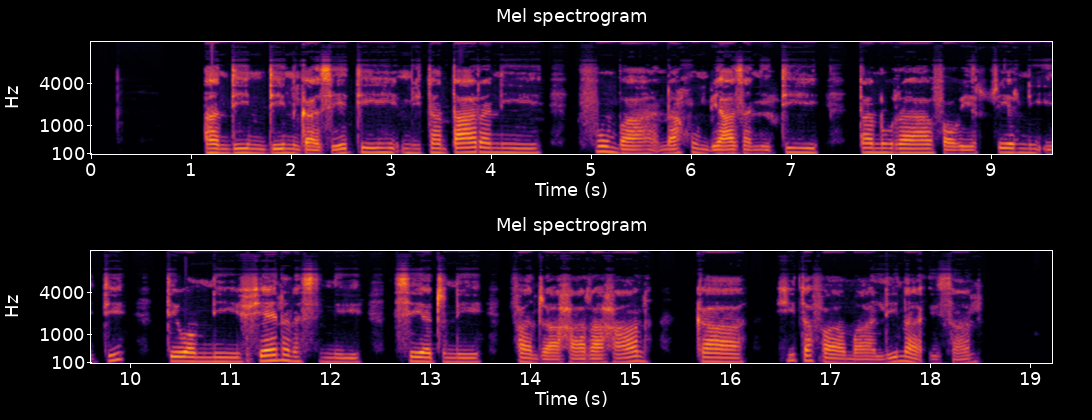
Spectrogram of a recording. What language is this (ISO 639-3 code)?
mlg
